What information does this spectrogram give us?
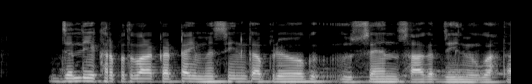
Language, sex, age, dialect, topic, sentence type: Hindi, male, 18-24, Marwari Dhudhari, agriculture, statement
